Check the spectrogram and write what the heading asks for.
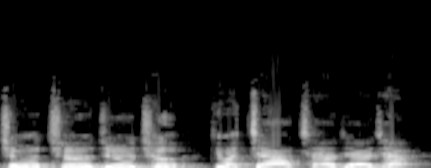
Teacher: पुढच्या टाळूला जिभेचं टोक लागलेलं असतं आणि त्याच्यातून तो उच्चार झालेला असतो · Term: अग्र तालव्य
